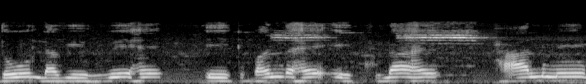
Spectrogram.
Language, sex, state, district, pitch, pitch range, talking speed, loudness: Hindi, male, Bihar, Saran, 165 Hz, 155-175 Hz, 135 wpm, -13 LUFS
